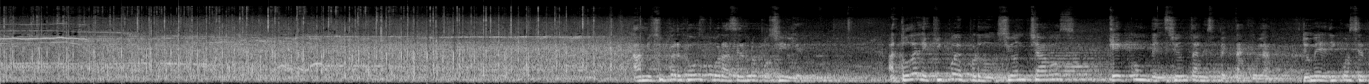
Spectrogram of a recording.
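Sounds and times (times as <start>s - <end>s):
applause: 0.0s - 6.8s
speech: 6.4s - 13.6s.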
